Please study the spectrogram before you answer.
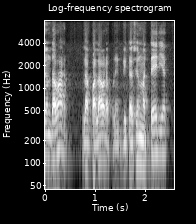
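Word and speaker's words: דבר: el hebreo sí que significa davar acta acuerdo pronuncia davar la palabra por implicación materia como de lo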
